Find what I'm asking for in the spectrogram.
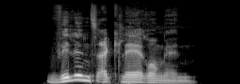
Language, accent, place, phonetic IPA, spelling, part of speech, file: German, Germany, Berlin, [ˈvɪlənsʔɛɐ̯ˌklɛːʁʊŋən], Willenserklärungen, noun, De-Willenserklärungen.ogg
- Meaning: plural of Willenserklärung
